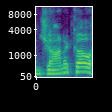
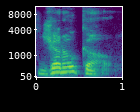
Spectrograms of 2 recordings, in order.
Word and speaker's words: Janoko: I said, "Yeah, Tim Jonaco, how do you pronounce? I saw it was Jonaco." He goes, "It's Janoko like so."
